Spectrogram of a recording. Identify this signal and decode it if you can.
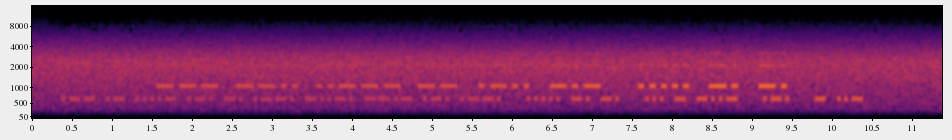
Morse code, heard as two keyed tones, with heavy radio static and fading. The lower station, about 26 wpm, 640 Hz: WA4RNP/QRP 5NN STX R TU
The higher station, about 17 wpm, 1070 Hz: OZ2MLK 5NN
